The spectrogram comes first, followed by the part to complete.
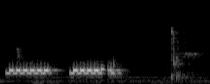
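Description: Two electronic beeps, each about half a second long with a short gap between, each made of two steady tones sounding together, like a telephone signal tone.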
